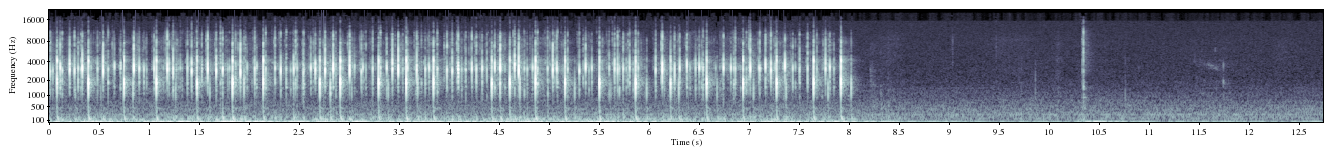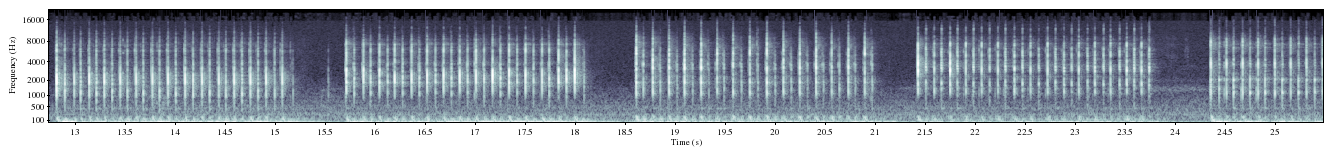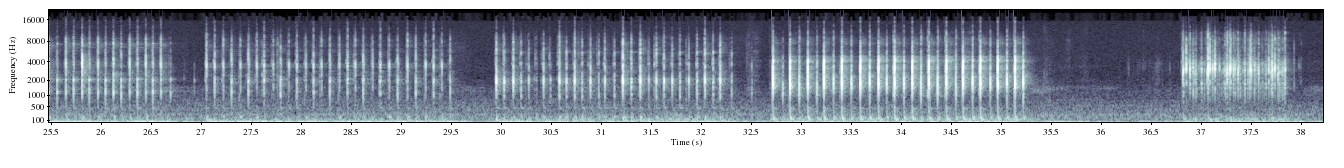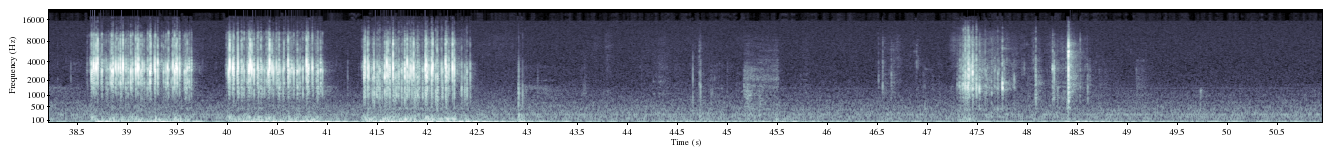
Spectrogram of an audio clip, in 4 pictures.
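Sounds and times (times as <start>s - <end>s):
mechanical keyboard typing: 0.0s - 8.1s, 12.8s - 23.8s, 24.4s - 35.3s, 36.8s - 38.0s, 38.6s - 42.5s.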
